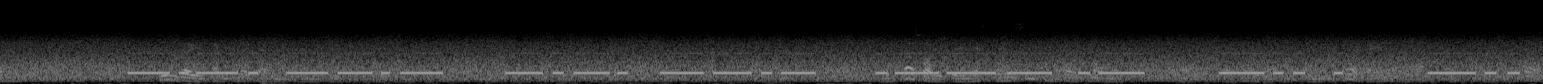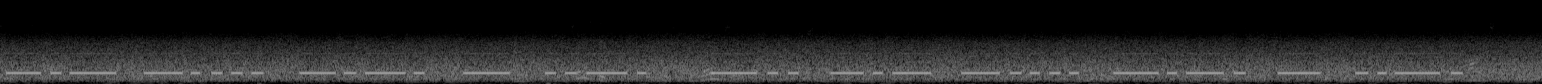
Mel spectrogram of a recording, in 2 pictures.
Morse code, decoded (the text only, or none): CQ CQ JA DE DK6CTF DK6CTF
